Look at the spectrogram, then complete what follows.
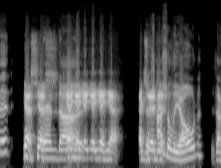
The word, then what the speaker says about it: Natasha Lyonne: Actually, Natasha Lyonne.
